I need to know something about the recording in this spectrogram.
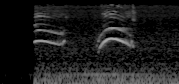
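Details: Mother cat rescuing her kittens by carrying them in her mouth. After a brief silence come two clear meows. The first is level and slightly falling; the second rises, then curves down, with a steady low hum underneath.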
